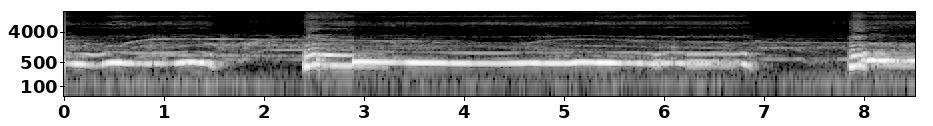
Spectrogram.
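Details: A Rottweiler watching YouTube howls in long, steady, mid-pitched notes that waver slightly and then fall away.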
